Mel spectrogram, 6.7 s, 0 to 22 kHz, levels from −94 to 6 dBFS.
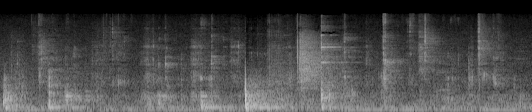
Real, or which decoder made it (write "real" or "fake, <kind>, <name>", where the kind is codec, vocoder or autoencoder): real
